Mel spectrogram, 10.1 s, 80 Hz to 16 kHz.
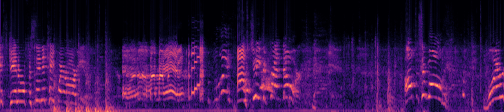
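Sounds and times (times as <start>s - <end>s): tinny walkie-talkie voice: 2.4s - 4.1s
radio chirp: 2.4s - 4.2s.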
